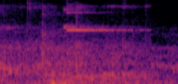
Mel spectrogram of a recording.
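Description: Faint knocks of a table tennis ball on bat and table. A thin high tone is held for about a second in the middle.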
